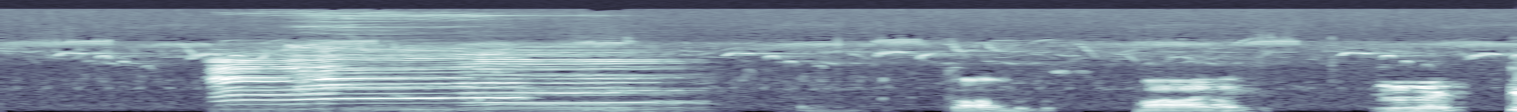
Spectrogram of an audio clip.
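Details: Giraffe giving a low, droning hum rich in stacked overtones for about two and a half seconds, followed by three short, rough grunting bursts; birds chirp and twitter steadily in the background.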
